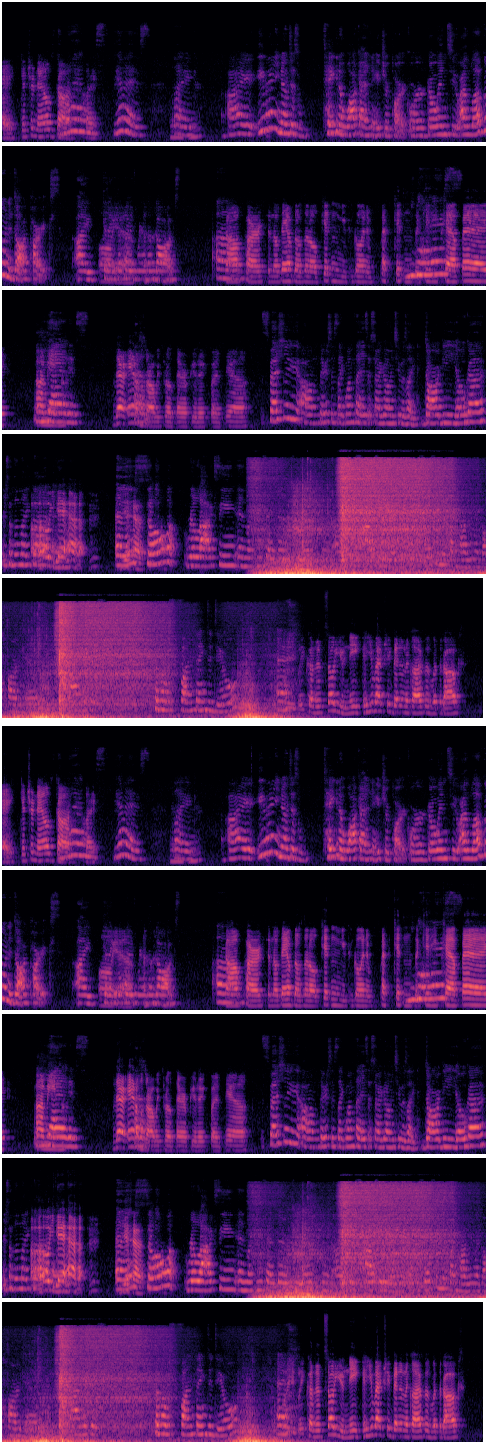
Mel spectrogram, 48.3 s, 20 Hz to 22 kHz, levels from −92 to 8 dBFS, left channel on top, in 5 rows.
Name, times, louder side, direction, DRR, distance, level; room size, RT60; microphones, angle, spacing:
voice 1, 0.0-1.4 1.7-1.9 3.4-4.0 11.6-12.8 14.2-17.9 18.2-19.4 20.0-20.4 21.6-24.2 29.6-30.9 31.5-31.9 44.3-47.8, right 3 dB, 55° right, 0.4 m, -34 dB
voice 2, 1.1-1.9 2.2-2.8 3.4-3.8 4.5-6.1 6.4-10.7 11.1-13.1 14.0-14.5 17.7-18.6 20.0-20.9 22.0-22.3 24.7-30.4 31.3-39.6 40.0-40.7 41.8-43.4 44.2-44.7, right 3 dB, 30° left, 0.7 m, -35 dB
sound 1, 34.0-42.2 42.4-42.5 43.2-44.5, left 1 dB, 75° left, 0.6 m, -24 dB
2.9 x 2.1 x 2.9 m
head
